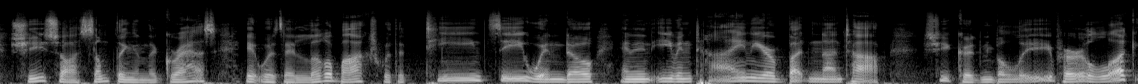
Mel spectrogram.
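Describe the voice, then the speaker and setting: Man, children's read-aloud narrator, unhurried, expressive, medium pitch, creaky edges. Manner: deliberate, expressive storytelling. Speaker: storybook narrator.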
